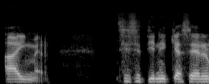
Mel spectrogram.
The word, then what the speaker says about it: Alzheimer: desde la misma forma en el caso del apellido alzheimer la h más o menos como los anglosajones pues la pronuncian como nosotros sería una jota no tan fuerte ni tan arrastrada pero más o menos porque tampoco es así geimer si se tiene que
